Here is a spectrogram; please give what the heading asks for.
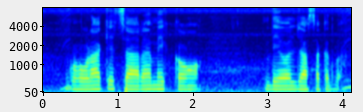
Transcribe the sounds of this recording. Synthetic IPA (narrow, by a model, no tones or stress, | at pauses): ɡʱoːɽaket͡ʃaːɾãmẽkɔ̃ː | d̪eːwəld͡ʒaːsəkət̪ba̰ː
